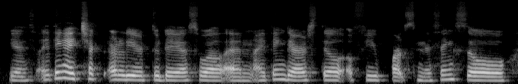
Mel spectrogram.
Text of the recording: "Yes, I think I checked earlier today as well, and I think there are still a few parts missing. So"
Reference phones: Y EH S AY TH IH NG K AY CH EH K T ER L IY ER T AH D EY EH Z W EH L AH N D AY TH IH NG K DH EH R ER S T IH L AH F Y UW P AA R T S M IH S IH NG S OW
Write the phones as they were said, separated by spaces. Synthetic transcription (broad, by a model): Y EH S AY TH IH NG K AY CH EH K T ER L IY ER T AH D EY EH S W EH L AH N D AY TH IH NG K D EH R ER S T IH L AH F Y UW P AA R T S M IH S IH NG S OW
